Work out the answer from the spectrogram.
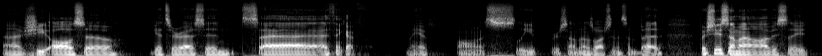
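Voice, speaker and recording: Guy, casual co-host, smooth dry voice, rambling storyteller. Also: medium pitch, a little fast, no room sound. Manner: rambling storyteller with many fillers. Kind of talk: casual chat.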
